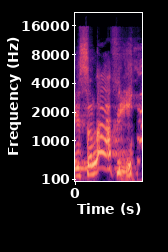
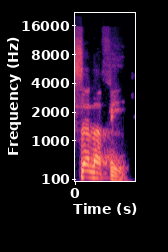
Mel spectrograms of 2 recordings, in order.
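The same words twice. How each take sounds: First: "Salafi" as suh-LAH-fee, higher, big middle vowel; own southern pronunciation. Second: "Salafi" as SEL-uh-fee, first syllable stressed; up-north pronunciation. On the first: Shown as a demonstration. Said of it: "I don't talk like that". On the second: Retold or imitated. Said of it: "That's how they talk up north".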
